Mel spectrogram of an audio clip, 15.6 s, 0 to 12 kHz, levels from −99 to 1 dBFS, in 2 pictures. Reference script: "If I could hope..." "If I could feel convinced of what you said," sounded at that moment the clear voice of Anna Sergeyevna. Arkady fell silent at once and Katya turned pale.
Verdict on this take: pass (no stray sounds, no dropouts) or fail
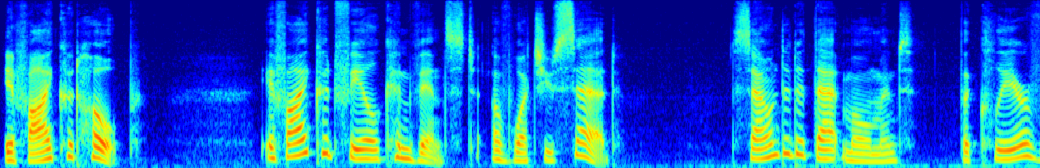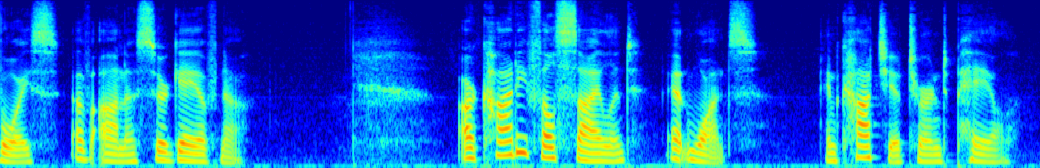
pass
